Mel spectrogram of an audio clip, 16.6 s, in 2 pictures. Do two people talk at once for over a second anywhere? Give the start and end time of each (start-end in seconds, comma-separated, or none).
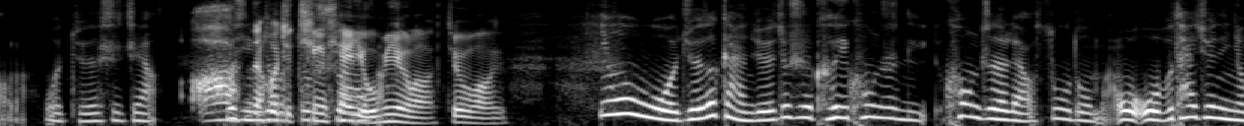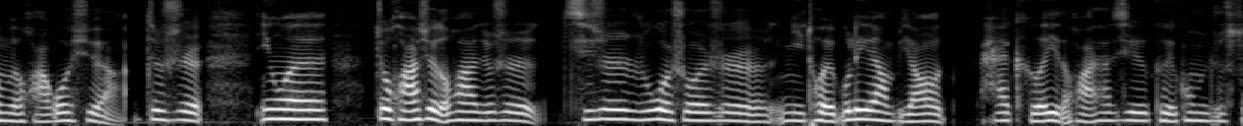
1.5-2.7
